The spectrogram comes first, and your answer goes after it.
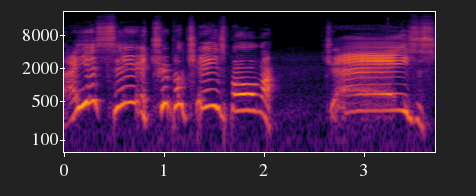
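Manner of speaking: high, loud mock disbelief. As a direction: act outraged at the triple cheeseburger. Mock shock at chat message.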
